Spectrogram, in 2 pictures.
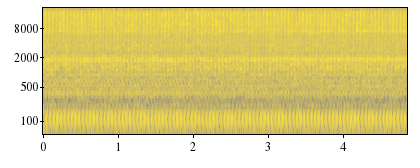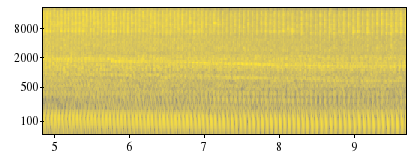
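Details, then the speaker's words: Gravely 5665 single-cylinder engine with a newly installed China carburetor, mixture screws at one and a half turns, runs off load with a steady beat, no misses, hunting or surging; runs healthy. "oh sweet that ran like a champ obviously I got to put it under some load and see how it does then but that sounded that sounded perfect awesome awesome awesome awesome I'm so psyched"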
